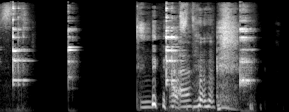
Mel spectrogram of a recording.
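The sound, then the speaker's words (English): Beer glasses of Jever clink together twice in a toast in Berlin, a bright ringing chink followed by a shorter second tap, then people start talking. “So, okay. Cheers.”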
